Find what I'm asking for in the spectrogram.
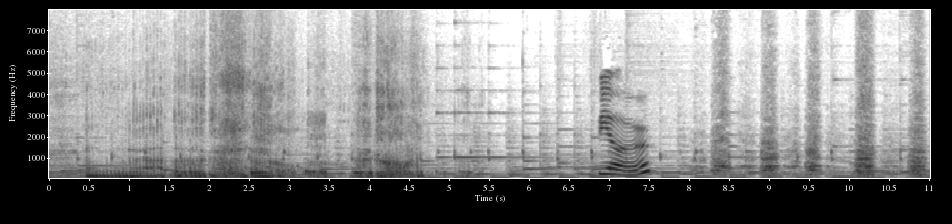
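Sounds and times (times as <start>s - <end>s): background music: 0.0s - 11.0s
lion roaring: 0.1s - 5.5s, 8.0s - 11.0s.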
